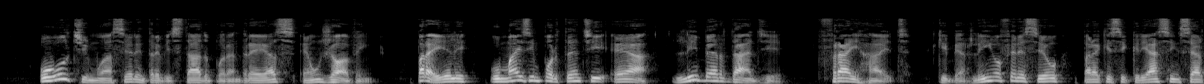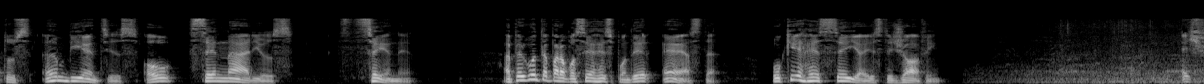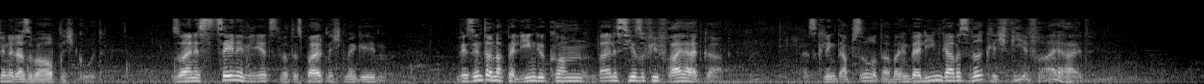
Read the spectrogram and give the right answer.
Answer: O jovem teme o seguinte: ambientes como esses de agora, dentro em breve, não existirão mais.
